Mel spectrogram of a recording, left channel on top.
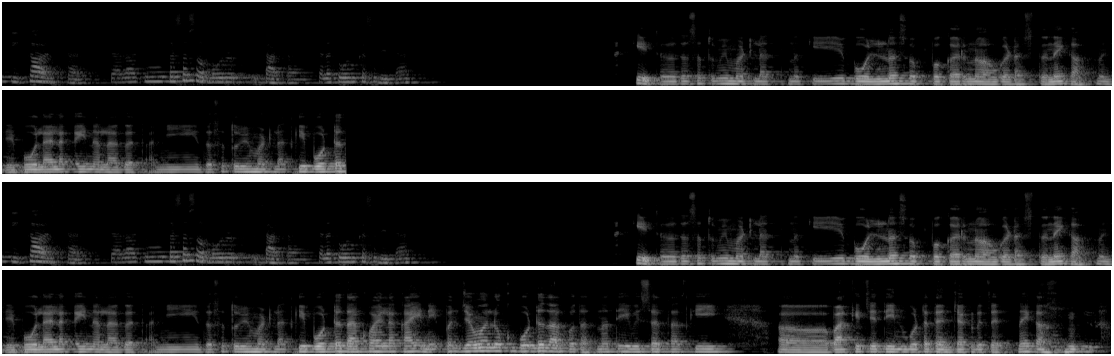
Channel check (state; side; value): drops out; left; at 14.6 s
